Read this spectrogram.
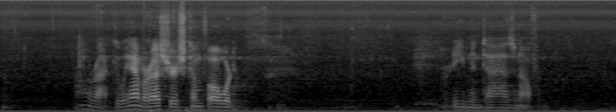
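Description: A middle-aged man speaks over a loudspeaker in short bursts.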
